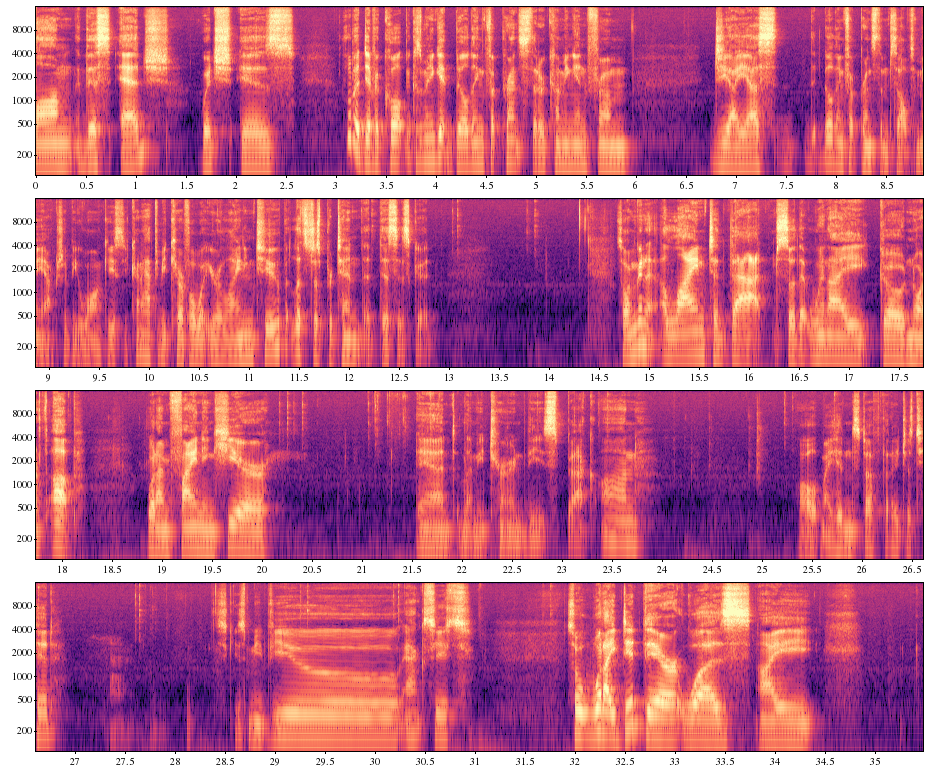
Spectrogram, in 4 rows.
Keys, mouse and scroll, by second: 17.9 super+1, 21.7 n, 30.9 super+1, 33.0 h.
